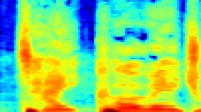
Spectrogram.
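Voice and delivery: loud, bold command; rally them with it; bold call. Retold or imitated. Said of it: "Jesus say".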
